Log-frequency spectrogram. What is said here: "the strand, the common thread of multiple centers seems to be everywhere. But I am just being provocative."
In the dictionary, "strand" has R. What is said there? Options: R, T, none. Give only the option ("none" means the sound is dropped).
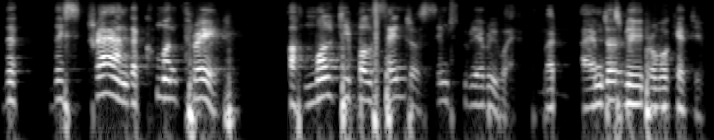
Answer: R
